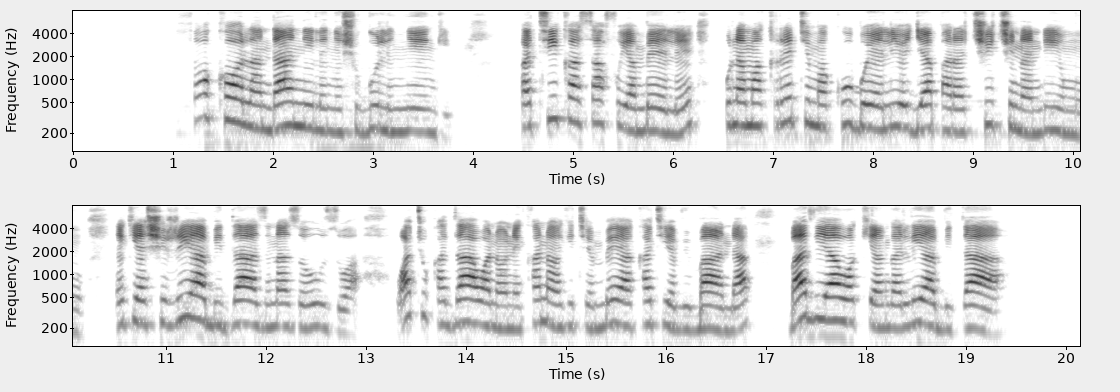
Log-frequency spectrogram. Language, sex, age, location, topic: Swahili, female, 18-24, Nairobi, finance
